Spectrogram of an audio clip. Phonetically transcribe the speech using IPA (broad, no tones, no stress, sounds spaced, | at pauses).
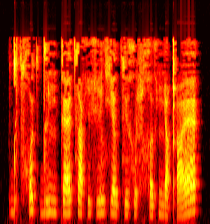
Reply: d u t͡s χ u t͡s d ɯ ɲ y k æ t͡s ɑ x i x i l ç æ l t͡s y x u ɬ χ ɯ x ɲ æ qʼ æ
